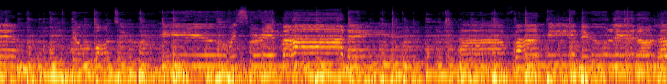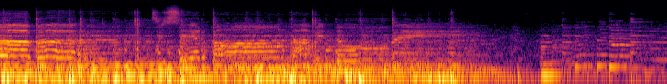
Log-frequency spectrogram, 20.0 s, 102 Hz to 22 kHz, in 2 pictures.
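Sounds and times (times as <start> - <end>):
woman singing: 0.0 - 17.2
fingerpicked banjo: 0.0 - 20.0
other plucked strings: 0.0 - 20.0.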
